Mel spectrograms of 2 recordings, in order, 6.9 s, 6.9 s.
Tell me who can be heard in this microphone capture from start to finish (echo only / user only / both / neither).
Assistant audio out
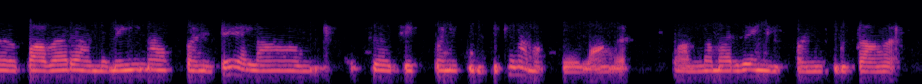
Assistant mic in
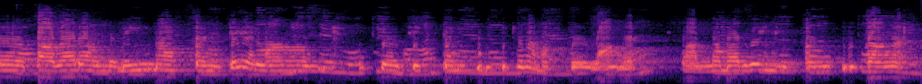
both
